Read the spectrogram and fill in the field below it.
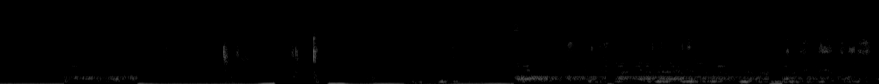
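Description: A pencil scratches across paper in quick strokes.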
